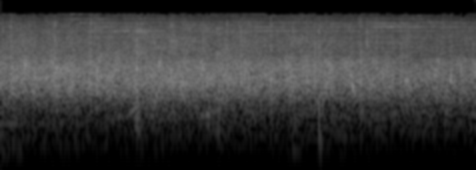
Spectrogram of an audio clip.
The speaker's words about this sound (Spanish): De un aplauso al Señor en esta noche.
